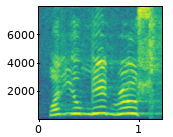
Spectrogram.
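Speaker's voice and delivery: high, mock-puzzled question; incredulous question. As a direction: pretend to be baffled by her. Someone questioning the speaker.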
